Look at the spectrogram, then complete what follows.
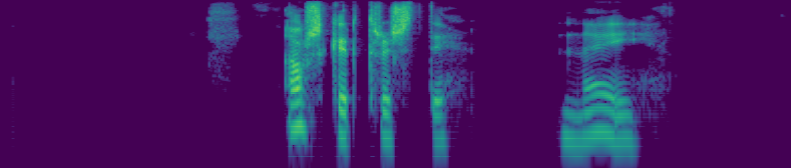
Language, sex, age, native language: Icelandic, female, 50-59, Icelandic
